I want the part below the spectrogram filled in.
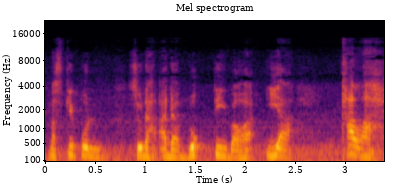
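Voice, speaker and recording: A storyteller with a mid-pitched voice narrates a folk tale in a playful, informal way. The delivery is dramatic and loosely improvised, with asides and self-corrections. Faint noise sits behind the voice in a home recording. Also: moderate pace, warm tone. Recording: noisy home recording with ambient sound.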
